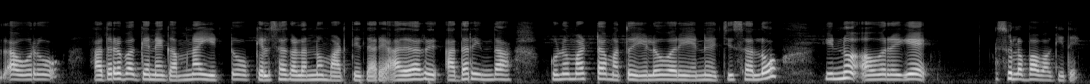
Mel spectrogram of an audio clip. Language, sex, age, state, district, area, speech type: Kannada, female, 18-30, Karnataka, Chikkaballapur, rural, spontaneous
